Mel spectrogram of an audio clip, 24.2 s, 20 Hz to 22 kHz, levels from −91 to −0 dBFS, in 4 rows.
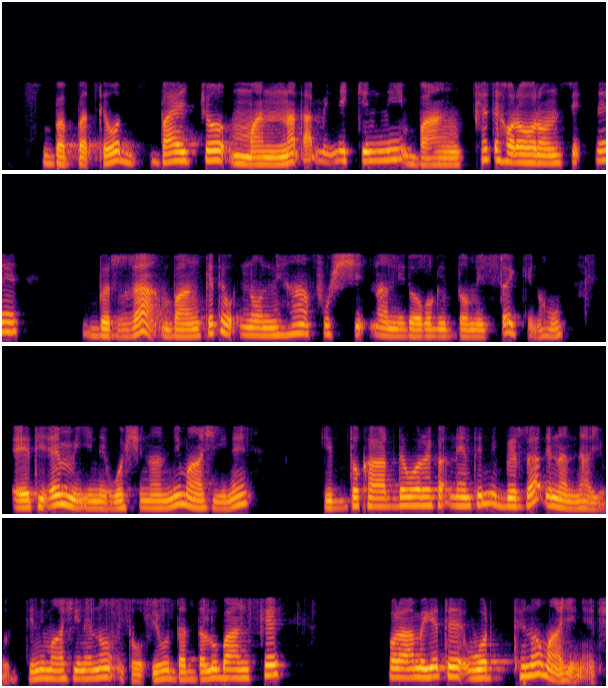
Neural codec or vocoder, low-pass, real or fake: none; 3.6 kHz; real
